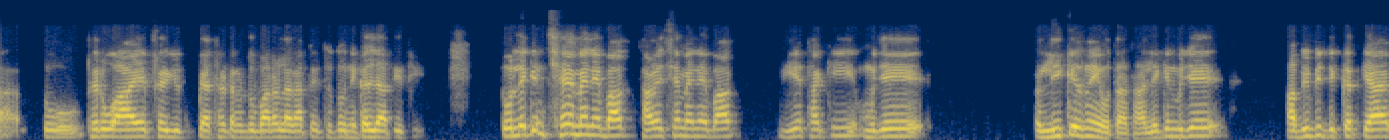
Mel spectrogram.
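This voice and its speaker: A middle-aged man in a patient's chair who talks quickly in a rather high voice and rambles through detail, restarting often. The recording is dull and lo-fi, with a dry, close sound. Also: no echo. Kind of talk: casual conversation. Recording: muffled lo-fi recording.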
